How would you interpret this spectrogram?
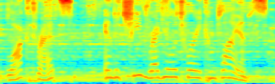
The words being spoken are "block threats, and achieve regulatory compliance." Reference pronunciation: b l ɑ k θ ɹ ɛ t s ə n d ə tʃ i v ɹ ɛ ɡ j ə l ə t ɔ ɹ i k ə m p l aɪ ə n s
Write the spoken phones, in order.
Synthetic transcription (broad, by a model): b l ɑ k θ ɹ ɛ t s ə n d ə tʃ i v ɹ ɛ ɡ j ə l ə t ɔ ɹ i k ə m p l aɪ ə n s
